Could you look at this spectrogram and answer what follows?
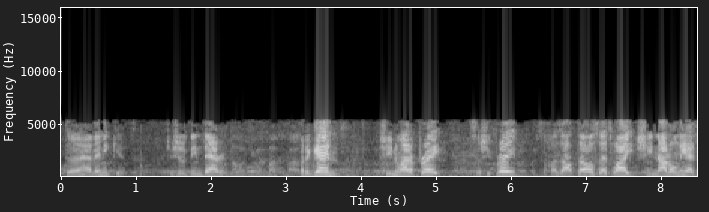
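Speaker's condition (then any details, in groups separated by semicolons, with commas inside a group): No condition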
